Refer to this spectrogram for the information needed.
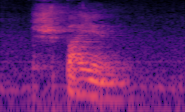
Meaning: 1. to spit 2. to vomit
- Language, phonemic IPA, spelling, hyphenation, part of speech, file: German, /ˈʃpaɪ̯ən/, speien, spei‧en, verb, De-speien.ogg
